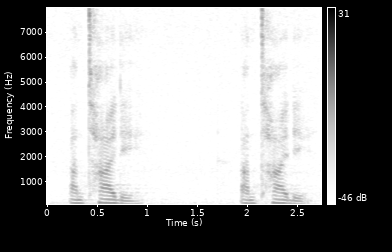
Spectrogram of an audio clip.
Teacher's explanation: Từ đầu tiên, trọng âm của nó rơi vào âm thứ hai, âm thai, thai. Âm này thì các bạn phát âm gần giống như từ thai ở trong tiếng Việt vậy đó.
